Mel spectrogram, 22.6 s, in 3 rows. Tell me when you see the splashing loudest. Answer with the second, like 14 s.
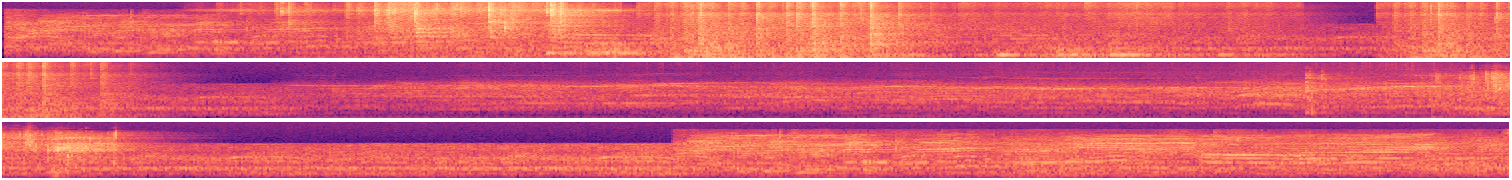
15 s.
